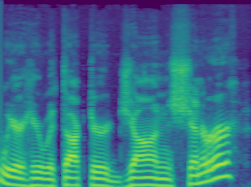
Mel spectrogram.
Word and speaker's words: Schinnerer: episode number 21 we're here with Dr John schenerer right that's that's the proper pronunciation uh Dr John has a PHD and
